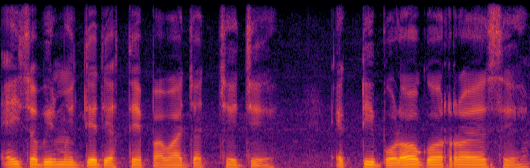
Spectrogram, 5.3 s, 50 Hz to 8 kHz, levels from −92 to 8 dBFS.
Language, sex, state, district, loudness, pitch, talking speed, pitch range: Bengali, male, Assam, Hailakandi, -19 LUFS, 115 Hz, 125 wpm, 105-115 Hz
